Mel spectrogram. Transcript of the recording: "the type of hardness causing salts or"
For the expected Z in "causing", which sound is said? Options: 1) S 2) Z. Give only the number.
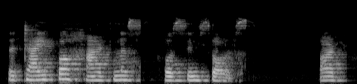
1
